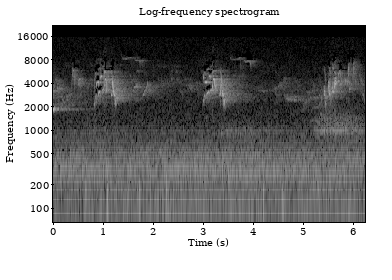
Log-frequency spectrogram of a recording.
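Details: Song thrush at dawn in Sweden's Tyresta National Park, delivering three loud, high, complex phrases about two seconds apart, each a quick burst of sharp notes over a quiet, soft background.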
